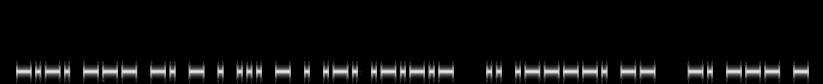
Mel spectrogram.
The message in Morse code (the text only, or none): CONTESTER. I'M NOT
